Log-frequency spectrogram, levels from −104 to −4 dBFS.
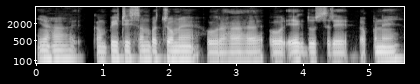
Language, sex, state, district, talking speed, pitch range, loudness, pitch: Hindi, male, Bihar, Jahanabad, 120 wpm, 100-115 Hz, -22 LUFS, 110 Hz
